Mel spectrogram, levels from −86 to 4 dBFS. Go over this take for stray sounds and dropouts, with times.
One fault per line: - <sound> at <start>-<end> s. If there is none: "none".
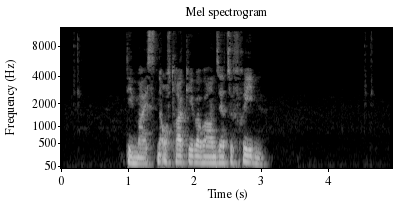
none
